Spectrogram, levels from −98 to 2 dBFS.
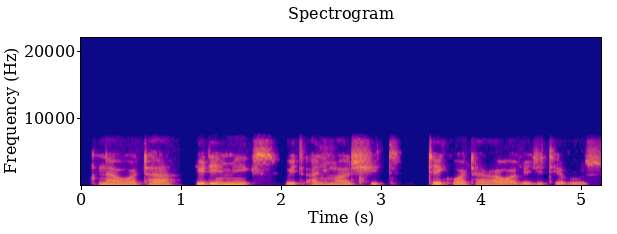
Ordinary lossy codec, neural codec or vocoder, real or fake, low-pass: none; codec, 16 kHz, 8 kbps, FunCodec, trained on Chinese and English, 25 frames a second; fake; none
